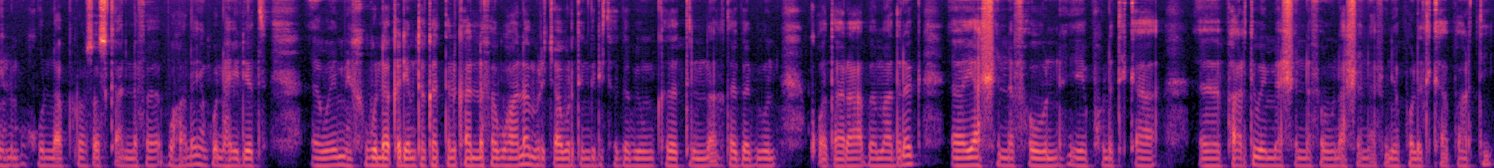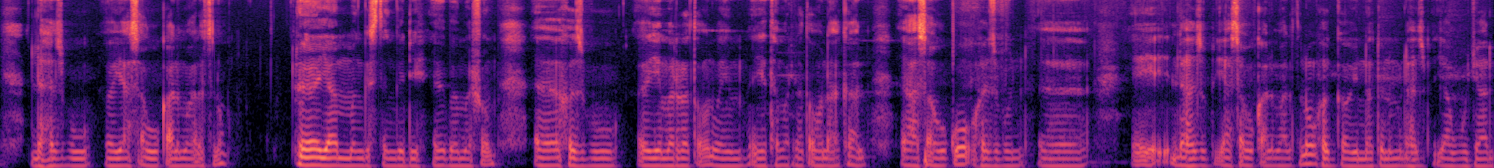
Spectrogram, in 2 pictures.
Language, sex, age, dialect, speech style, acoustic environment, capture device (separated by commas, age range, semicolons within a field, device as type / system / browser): Amharic, male, 18-24, Ethiopia - Addis Ababa, focused; happy, nature; silence, mobile / Linux / Chrome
